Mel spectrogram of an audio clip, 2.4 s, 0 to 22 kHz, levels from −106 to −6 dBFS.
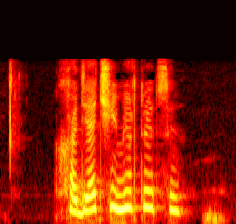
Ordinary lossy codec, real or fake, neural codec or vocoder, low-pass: MP3, 64 kbps; real; none; 7.2 kHz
